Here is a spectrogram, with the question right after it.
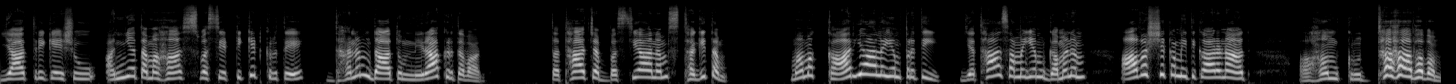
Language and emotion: Sanskrit, angry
